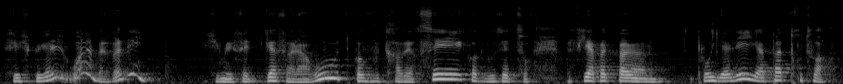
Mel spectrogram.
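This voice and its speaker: Chatty middle-aged woman, mellow voice. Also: low voice, big pitch swings, brisk. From France. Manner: chatty storytelling, many fillers and quoted dialogue. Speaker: crafting vlogger. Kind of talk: casual chat while cross-stitching.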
